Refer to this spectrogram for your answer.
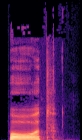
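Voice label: "Pood", Estonian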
